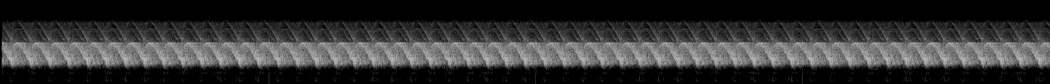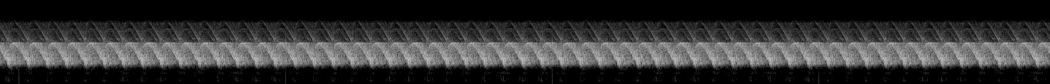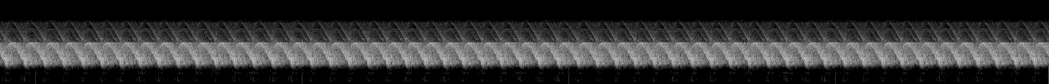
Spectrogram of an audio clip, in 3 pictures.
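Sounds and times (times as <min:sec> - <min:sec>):
car alarm beeps: 0:00.0 - 0:31.4.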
